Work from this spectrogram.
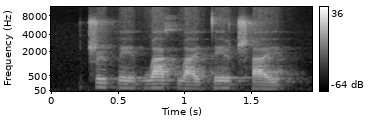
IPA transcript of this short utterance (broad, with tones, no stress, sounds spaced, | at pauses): ʈ͡ʂ ɻ̩˥˨ p e˨˩ ɪ̯ p w ä˥˨ x w a˨˩ ɪ̯ t̪ e˥˨ ɪ̯ ʈ͡ʂʰ a˨˦ ɪ̯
